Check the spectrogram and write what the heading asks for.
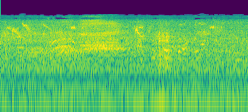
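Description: Birds calling: a scatter of short falling chirps and calls over a steady low rumble.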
